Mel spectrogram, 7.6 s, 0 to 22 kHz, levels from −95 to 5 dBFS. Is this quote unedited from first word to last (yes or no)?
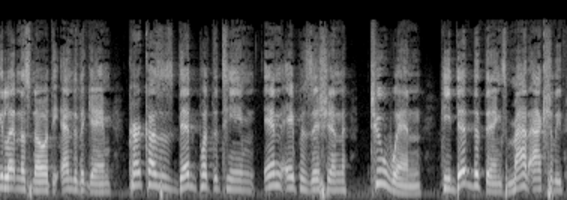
yes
